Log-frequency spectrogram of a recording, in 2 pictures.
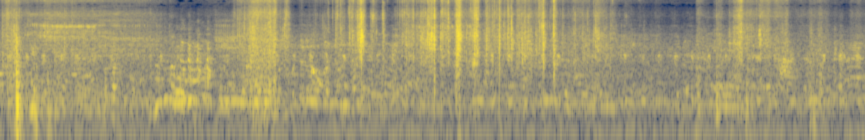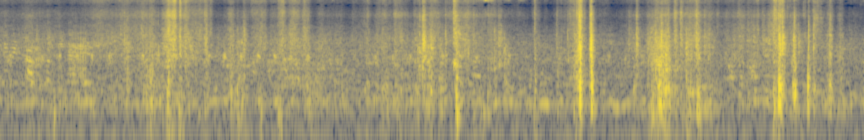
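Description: Cardboard thumps and knocks as a man handles a box.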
